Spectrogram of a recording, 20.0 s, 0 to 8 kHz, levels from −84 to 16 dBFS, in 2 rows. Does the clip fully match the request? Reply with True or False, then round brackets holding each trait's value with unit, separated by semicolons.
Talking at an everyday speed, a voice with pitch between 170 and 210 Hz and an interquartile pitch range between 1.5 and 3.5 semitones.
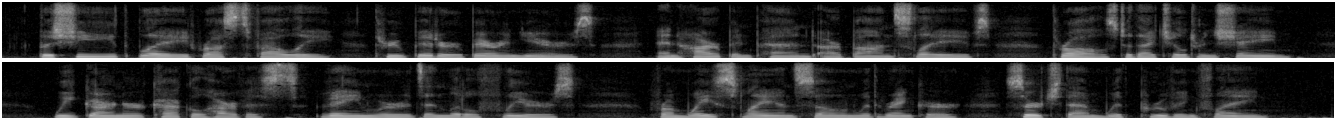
False (125 wpm; 185 Hz; 2.8 semitones)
